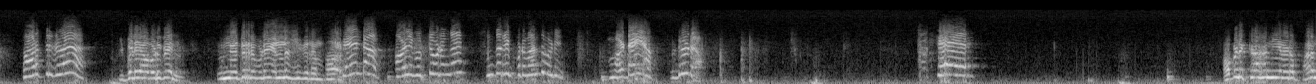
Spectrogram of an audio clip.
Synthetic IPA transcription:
paːɾɐt̪ːɯɾɣɐɭaː | ɪpːɐɽɪjɐʋɐɽɯpeːl | ʊnːɛðɐɾɪʋɐɽijnɪnɐt͡ʃːɯɣɯɾeːmpaːɾʋeːɳɖaːmɐʋɐɭɪmɔʈːɯʋɐɽɯŋɡɐsʊnd̪ɐɾɪpːɐɽɯʋɐnd̪ɯʋɪɽɯ | mɐɽɐjaːʋɪɽɯɽaː | seːɾ | ɐʋɐɭɯkːaːɣɐniːɛnɐɽɐpɐɾɐ

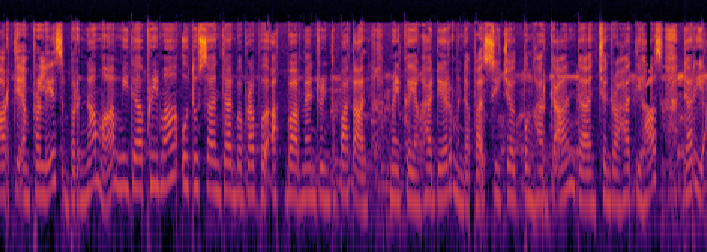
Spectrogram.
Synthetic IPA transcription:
art̪iɛmpɾəlɪsbərnãmãmĩdapɾimãʔut̪usandanbəbəɾapəʔak̚bamɛ̃ndɾint̪əmpat̪an | məɾekajaŋɦadɪrmə̃ndapa̰t̪̚sid͡ʒəlpəŋɦarɡaʔandant͡ʃəndɾaɦat̪iɦawsdaɾi

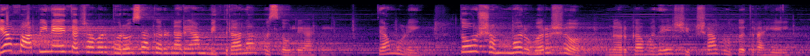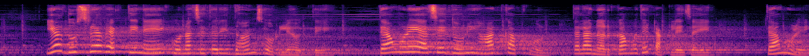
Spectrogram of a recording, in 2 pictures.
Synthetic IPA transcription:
japapinet̪jat͡ɕjaʋəɾbʱəɾosakəɾɳaɾjamit̪ɾalakʰəsəʋleaɦe | t̪jamuɭe | t̪oɕəmbʱəɾʋəɾʂənəɾkaməd̪ʱːjeɕikʂabʱəɡət̪ɾaɦiːl | jad̪usɾjaʋjək̚t̪inekoɽ̃at͡set̪əɾiːd̪ʱənt͡soɾleɦot̪e | t̪jamuɭejat͡sed̪ʱoɽ̃iːɦat̪kapuːn | t̪jalanəɾkaməd̪ʱːjeʈakled͡zaiːl | t̪jamuɭe

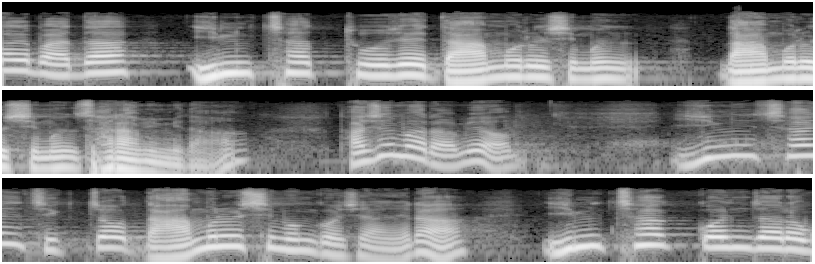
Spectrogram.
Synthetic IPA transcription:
aɭbada | imt͡ɕʰatʰod͡ʑe̞namuɾɯɭɕʰimɯn | namuɾɯɭɕʰimɯnsʰaɾamimɲḭda̰ | taɕ̬ʰimaɾamjʌn | imt͡ɕʰaet͡ɕik̚t͡ɕ͈ʌp̚na̰muɾɯɭɕʰimɯnɡʌɕʰia̰ɲiɾa | imt͡ɕʰak͈wʌnd͡ʑaɾʌ

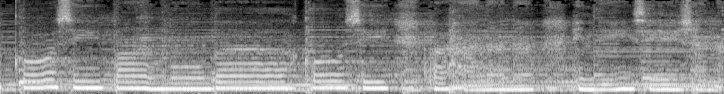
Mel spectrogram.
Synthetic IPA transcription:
kʰosipamubakʰosi | pahalana | hind̪isiʃana

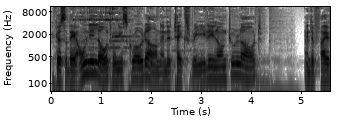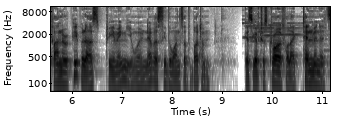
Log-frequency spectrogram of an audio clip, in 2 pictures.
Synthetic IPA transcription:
b̥ɨkʰɔzðeɪʔõʊ̃nliloʊt̚wɛ̃njɨskɹoʊlˠdãʊ̃nɨ̃ndɨtʰeɪksɹilˠilɔ̃ŋtʰuloʊt | ʔɨ̃ndɨffaɪv̥hʌ̃ndɹəd̚pʰipl̩ˠəstɹĩmɪ̃ŋjɨwɪlˠnɛvə˞siðəwʌ̃nzət̪̚ðəbɑɾə̃m | b̥ɪkʰɔzjɨhæftʰuskɹoʊlˠfə˞laɪk̚tʰɛ̃nmɪnɨts

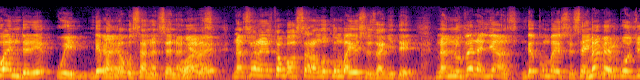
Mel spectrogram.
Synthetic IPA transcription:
wɛndelewelindebakosalanasɛnalãsnas̬ɛnjãtɔ̃bazosaaŋɡokombajesuezakite | nanuvɛlaljãsndekombajesesamɛbepoz

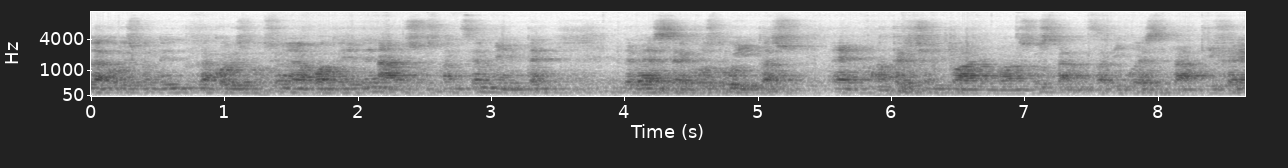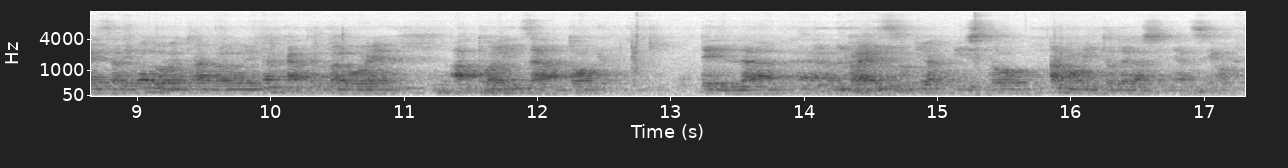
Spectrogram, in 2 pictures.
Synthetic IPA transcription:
lakorislakorːisponjoːned̪elakwɔt̪ːad̪eld̪enaːɾosost̪ant̪sjalment̪e | d̪ɛːveɛsːeɾekost̪ɾuiːt̪a | ɛkːṵnapert͡ʃent̪ualkonasost̪ant̪sad̪ikwest̪ad̪ifːeɾɛnt̪sad̪ivaloːɾet̪ɾailvaloːɾeimarkaːt̪oelvaloːɾe | at̪ːualid̪zːaːt̪o | d̪el | pɾɛt̪sːod̪iakːwist̪oalmːoment̪od̪elːasːeɲːat̪sjo̰ːne

